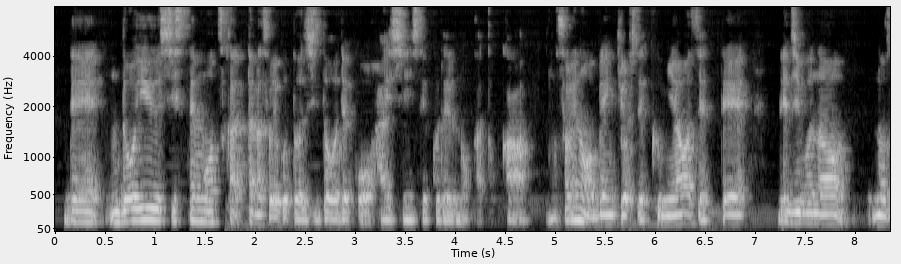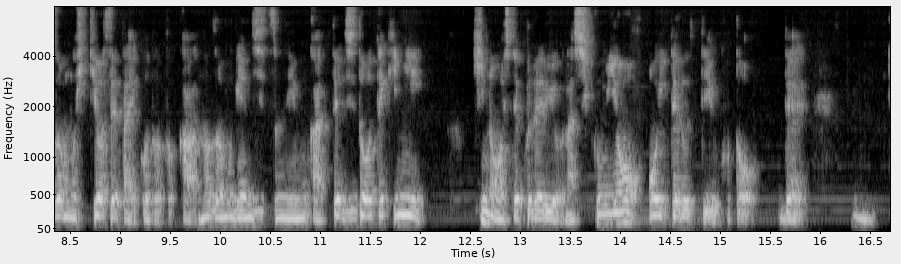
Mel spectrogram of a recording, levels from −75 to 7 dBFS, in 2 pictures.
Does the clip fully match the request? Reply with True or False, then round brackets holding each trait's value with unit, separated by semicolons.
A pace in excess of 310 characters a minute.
True (390 characters per minute)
